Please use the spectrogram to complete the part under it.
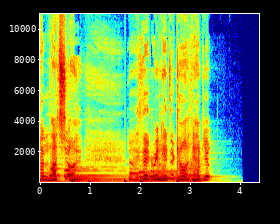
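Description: A man speaks anxiously, his voice shaking.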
